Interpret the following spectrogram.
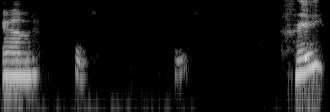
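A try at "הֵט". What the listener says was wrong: What was the last sound you made? Hate. Hate. It has a toe.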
